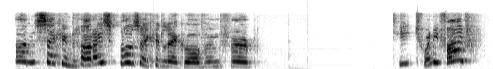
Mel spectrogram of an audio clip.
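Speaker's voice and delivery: very high, sudden leap up by octaves. Voicing a frightened merchant giving in: voice goes up a couple octaves. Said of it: "his voice goes up a couple of octaves".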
